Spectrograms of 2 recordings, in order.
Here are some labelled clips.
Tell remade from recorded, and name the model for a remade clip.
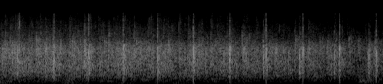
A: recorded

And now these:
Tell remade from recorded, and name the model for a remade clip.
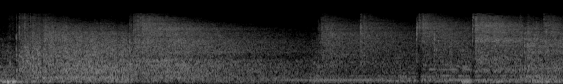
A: recorded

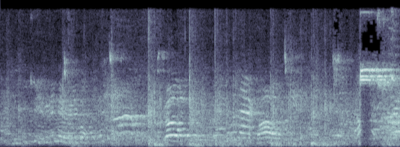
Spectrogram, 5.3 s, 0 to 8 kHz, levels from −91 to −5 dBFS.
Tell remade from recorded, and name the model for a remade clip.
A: recorded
